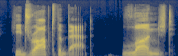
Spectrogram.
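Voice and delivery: usual speaking voice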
